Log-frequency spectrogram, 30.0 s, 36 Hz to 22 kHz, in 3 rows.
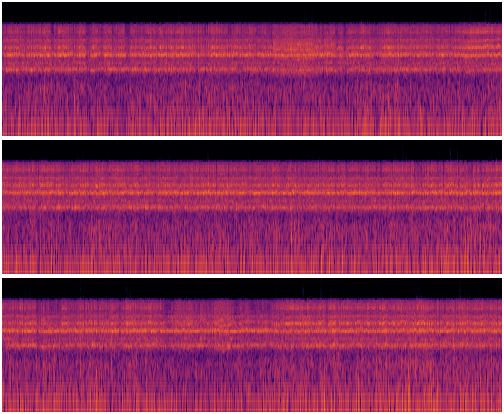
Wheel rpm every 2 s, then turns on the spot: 240, 230, 230, 230, 230, 240, 240, 230, 230, 240, 230, 230, 220, 240, 230.
none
